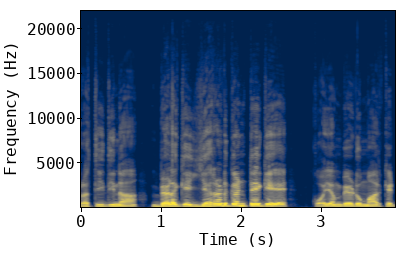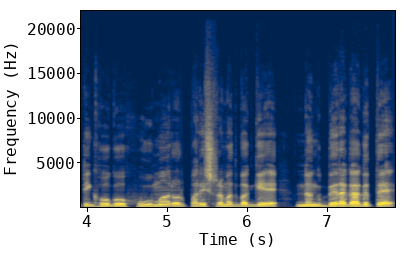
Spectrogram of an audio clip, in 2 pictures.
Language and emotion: Kannada, surprised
